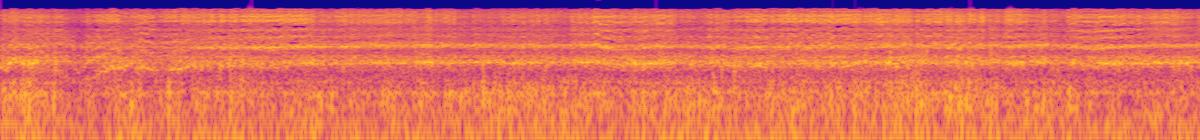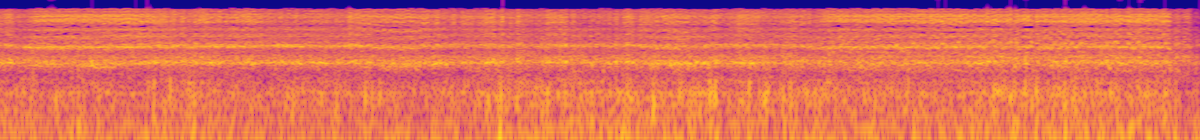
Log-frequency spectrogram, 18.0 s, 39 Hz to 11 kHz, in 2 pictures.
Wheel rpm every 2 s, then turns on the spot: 170, 230, 220, 230, 220, 230, 230, 220, 200.
none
